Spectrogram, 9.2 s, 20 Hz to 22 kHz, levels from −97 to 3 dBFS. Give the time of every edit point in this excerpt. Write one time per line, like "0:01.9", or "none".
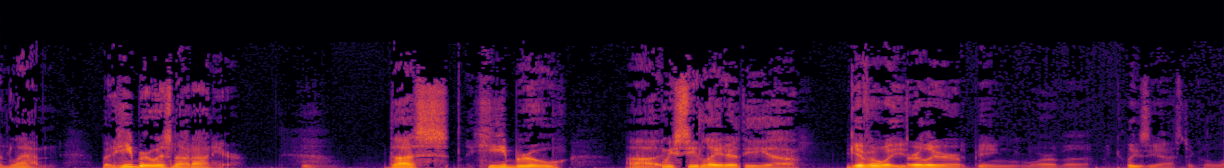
0:03.4
0:05.0
0:05.5
0:06.4
0:06.8
0:07.2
